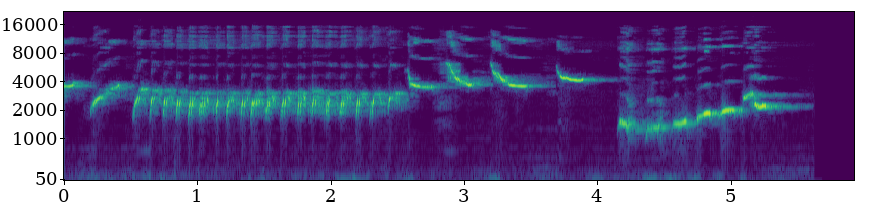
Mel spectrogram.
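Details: Magpie-robin at a bird-singing contest, delivering its repertoire at length: a sustained rapid trill held for about two seconds, then sharp high whistled notes and a rising run of lower chirps.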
